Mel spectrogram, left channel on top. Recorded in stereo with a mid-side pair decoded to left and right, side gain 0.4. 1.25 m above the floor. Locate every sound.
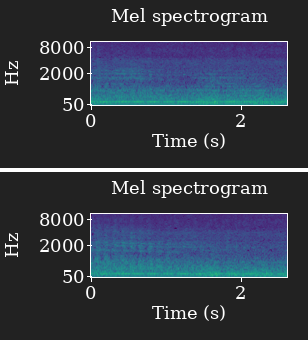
0.0 s a machine running: 15° left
